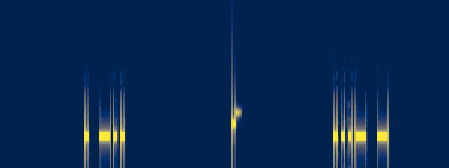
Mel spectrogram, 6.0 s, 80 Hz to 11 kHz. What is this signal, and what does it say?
Morse code, heard as a keyed tone, about 25 wpm, 700 Hz. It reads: ED VT
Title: All Cut Numbers - 2-Digit 25wpm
